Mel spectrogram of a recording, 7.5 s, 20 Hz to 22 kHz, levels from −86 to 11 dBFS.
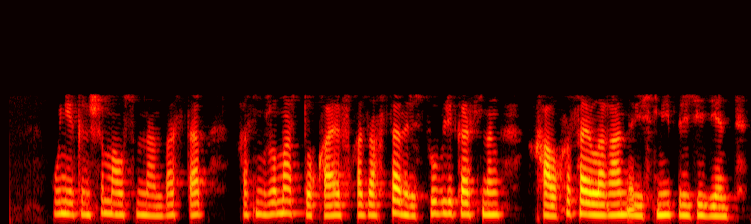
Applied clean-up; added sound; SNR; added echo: none; none; none; none.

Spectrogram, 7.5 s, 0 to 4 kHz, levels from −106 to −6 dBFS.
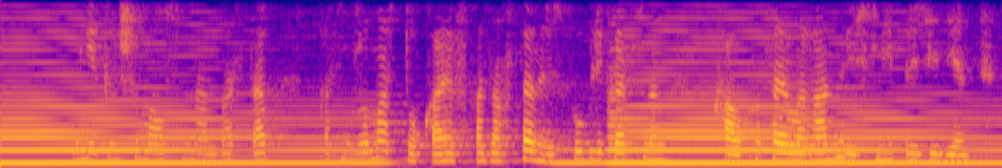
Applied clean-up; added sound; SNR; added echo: none; Wind instrument, woodwind instrument; -3 dB; reverberation time 2.8 s.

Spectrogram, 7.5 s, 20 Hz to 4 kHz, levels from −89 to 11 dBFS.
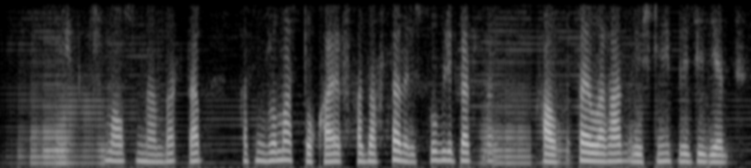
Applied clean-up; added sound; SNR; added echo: neural separator model SepFormer WHAMR!.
